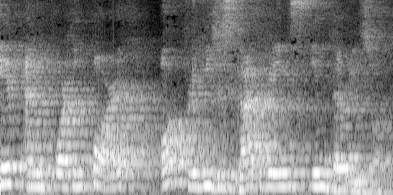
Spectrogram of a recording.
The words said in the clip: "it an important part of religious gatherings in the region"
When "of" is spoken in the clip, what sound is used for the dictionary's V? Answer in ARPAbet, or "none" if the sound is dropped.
P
